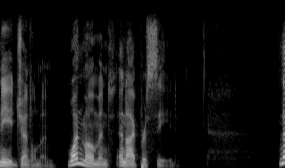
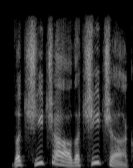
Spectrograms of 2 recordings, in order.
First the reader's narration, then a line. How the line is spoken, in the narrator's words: cried Don Pedro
